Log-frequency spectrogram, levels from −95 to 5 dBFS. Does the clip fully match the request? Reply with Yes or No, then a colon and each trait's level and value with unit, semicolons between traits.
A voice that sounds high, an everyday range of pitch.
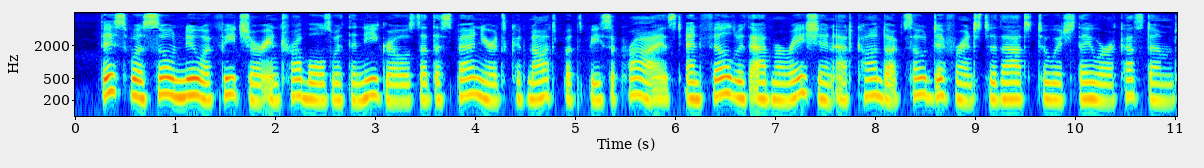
Yes: high, 215 Hz; average, 3.1 semitones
